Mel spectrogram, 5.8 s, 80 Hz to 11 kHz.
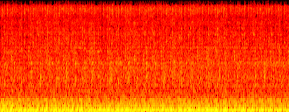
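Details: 1980 Chevy K30 squarebody, TH350 automatic after fluid, filter and pan gasket service plus a fluid top-up: steady even idle with no knocks or slipping whine as it engages gear; the truck can't move because the front driver's caliper is locked.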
